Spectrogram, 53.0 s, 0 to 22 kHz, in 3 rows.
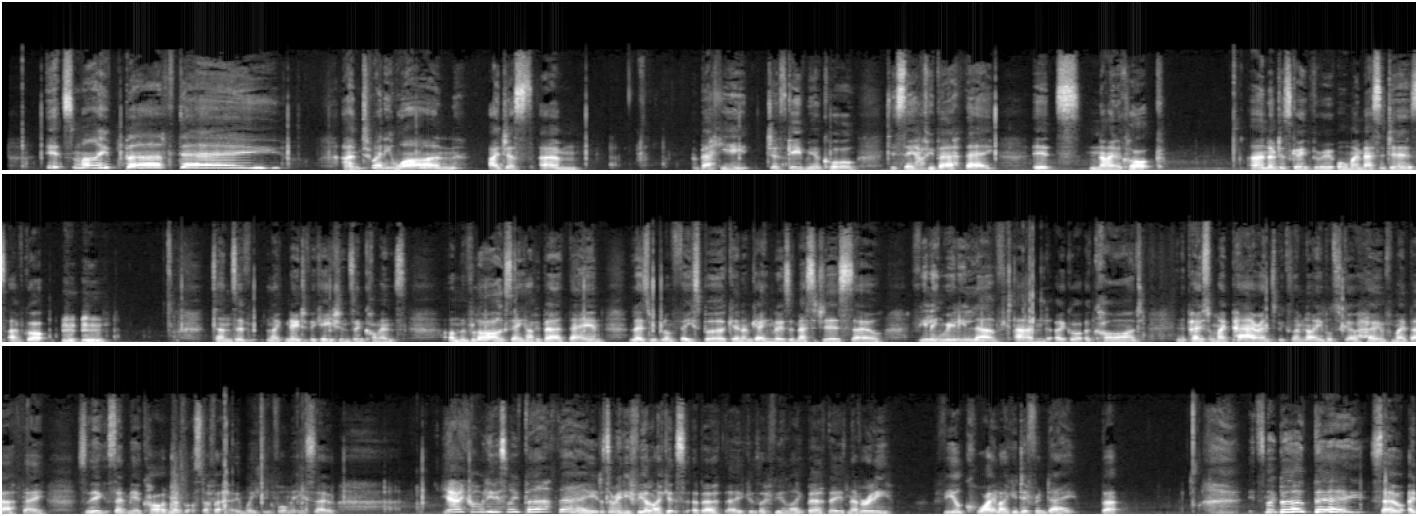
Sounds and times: Speech: 0.6 - 3.6, 4.2 - 7.2, 8.6 - 14.6, 15.4 - 19.0, 20.3 - 39.6, 40.8 - 46.5, 47.1 - 49.3, 51.0 - 53.0.

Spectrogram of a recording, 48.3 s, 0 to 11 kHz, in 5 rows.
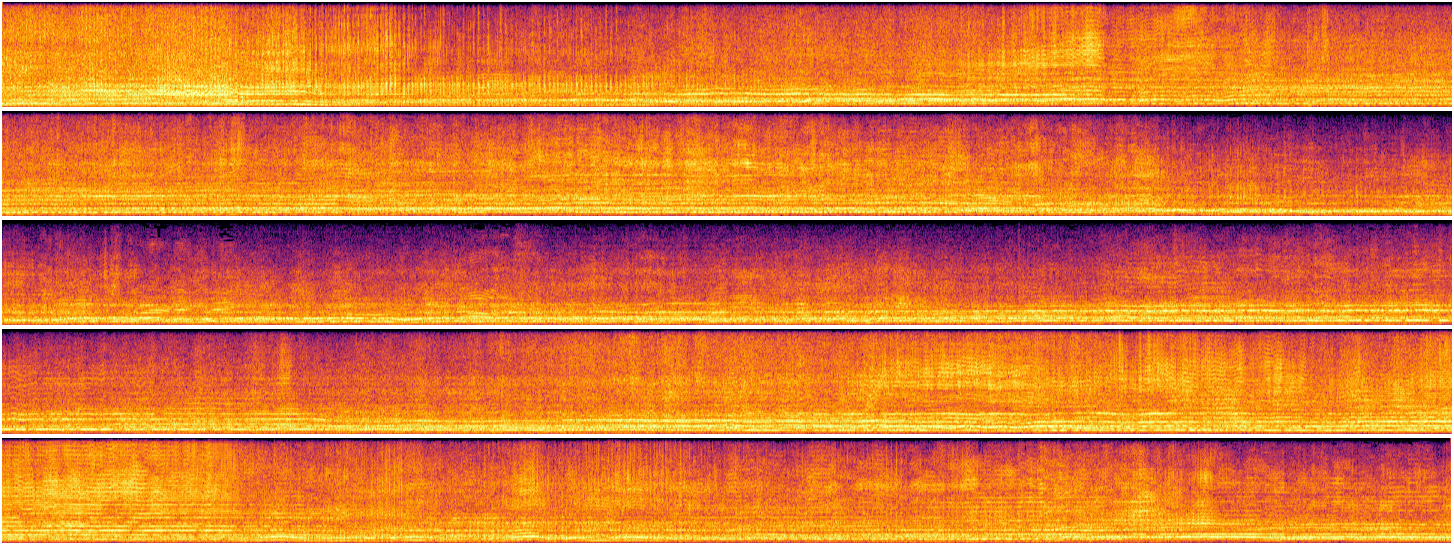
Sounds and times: Motorboat, speedboat: 0.0 - 48.3
Speech: 19.7 - 21.3.

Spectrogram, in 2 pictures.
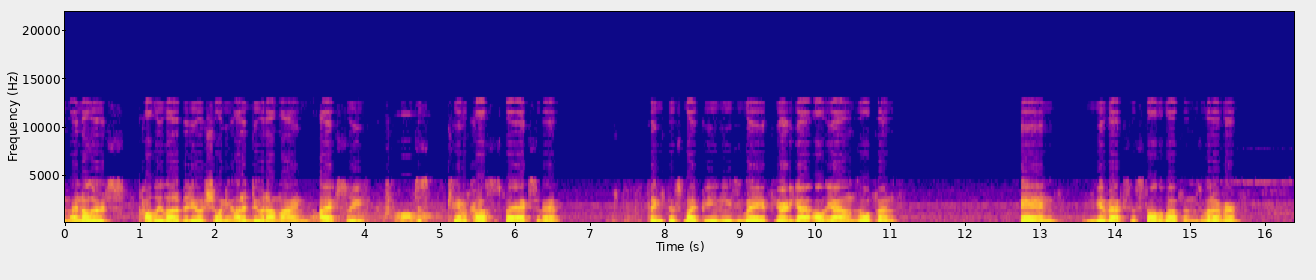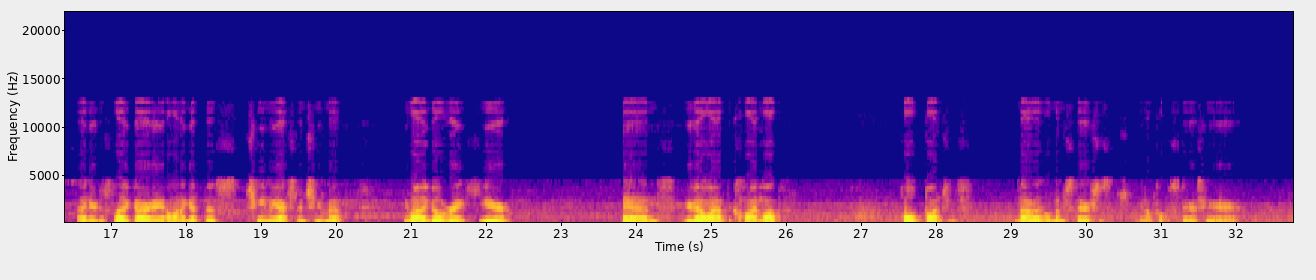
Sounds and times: Speech: 0.0 - 6.7, 7.3 - 11.2, 12.8 - 15.8, 16.5 - 20.2, 20.9 - 22.4, 23.8 - 26.1, 27.5 - 32.2
Music: 2.3 - 5.1, 15.6 - 24.7.

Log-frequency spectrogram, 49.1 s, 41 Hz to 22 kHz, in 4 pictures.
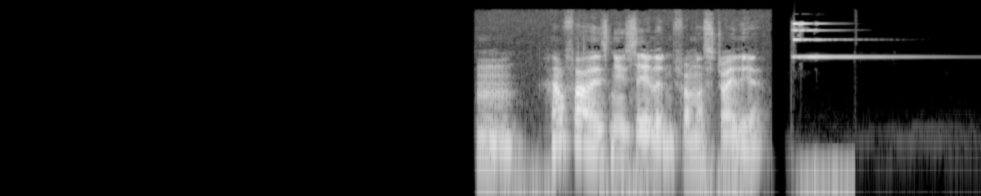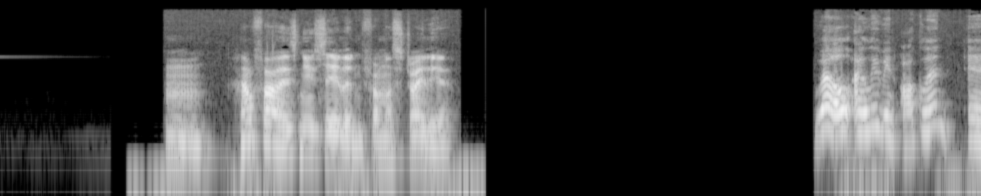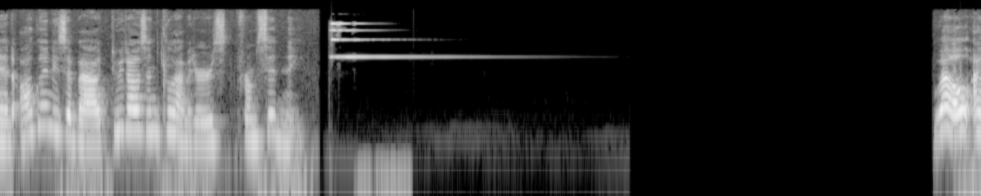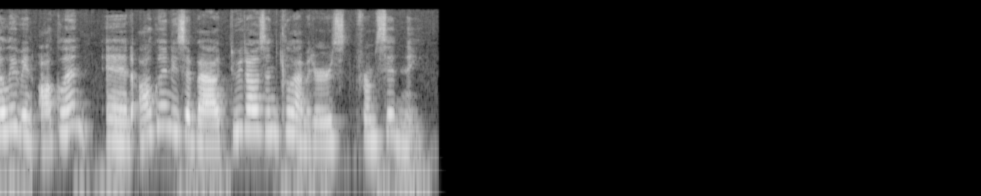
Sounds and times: Speech: 6.0 - 9.6, 14.4 - 18.0, 22.5 - 28.4, 36.2 - 42.2.

